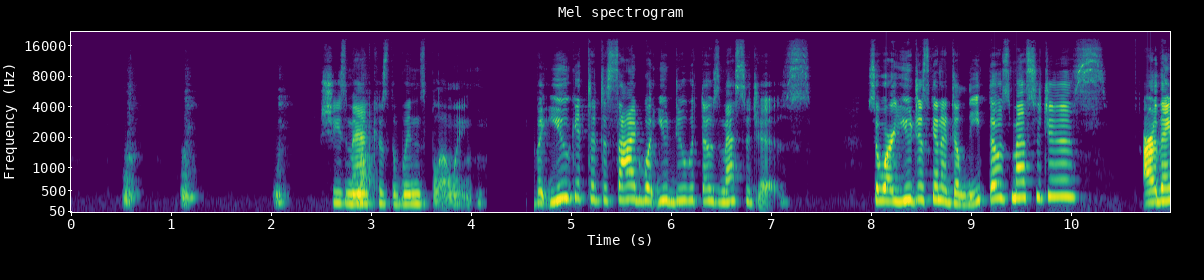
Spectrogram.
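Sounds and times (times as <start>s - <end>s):
puppy barking: 0.5s - 1.3s
speech: 2.6s - 10.9s.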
